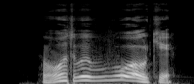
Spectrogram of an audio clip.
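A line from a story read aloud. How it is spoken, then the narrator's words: Stammering breath. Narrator (Russian): Запинаясь, выдохнул я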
